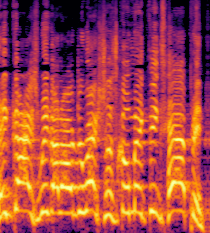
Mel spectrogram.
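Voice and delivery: high-pitched, excited imitation; all excited. Peter to the others once they have direction, all excited. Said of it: "he's all excited".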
